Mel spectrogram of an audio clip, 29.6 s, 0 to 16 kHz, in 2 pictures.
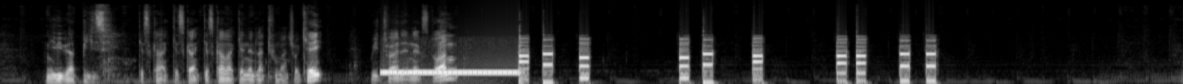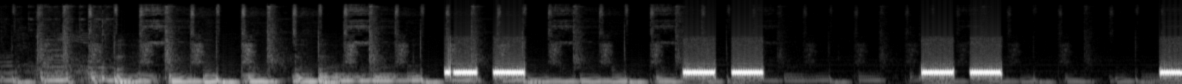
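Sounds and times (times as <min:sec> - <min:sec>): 
speech: 0:00.6 - 0:05.8
telephone ringback tone: 0:04.7 - 0:06.7, 0:20.4 - 0:21.4, 0:23.3 - 0:24.4, 0:26.3 - 0:27.4, 0:29.3 - 0:29.5
touch-tone dialing beeps: 0:04.8 - 0:07.4, 0:08.5 - 0:09.6, 0:10.5 - 0:11.8, 0:29.3 - 0:29.5.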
